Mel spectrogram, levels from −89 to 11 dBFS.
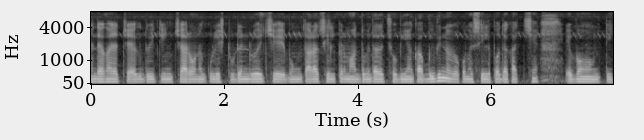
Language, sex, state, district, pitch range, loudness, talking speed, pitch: Bengali, male, West Bengal, Paschim Medinipur, 105-110 Hz, -18 LUFS, 160 wpm, 105 Hz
